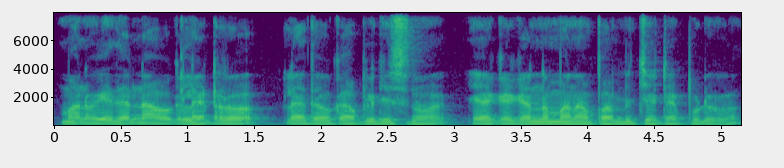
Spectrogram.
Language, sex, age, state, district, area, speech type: Telugu, male, 45-60, Andhra Pradesh, Kakinada, urban, spontaneous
